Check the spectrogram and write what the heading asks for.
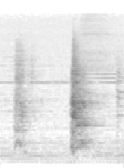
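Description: A dog gives a few separate barks, one short, one louder and fuller, then a softer one trailing off. The barks sound fairly close, with no talking.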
